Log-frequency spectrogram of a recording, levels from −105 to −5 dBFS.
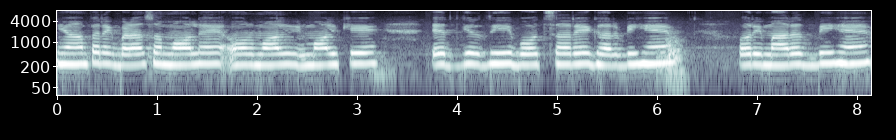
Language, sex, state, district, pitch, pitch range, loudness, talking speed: Hindi, female, Delhi, New Delhi, 235 Hz, 225-245 Hz, -11 LUFS, 155 wpm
